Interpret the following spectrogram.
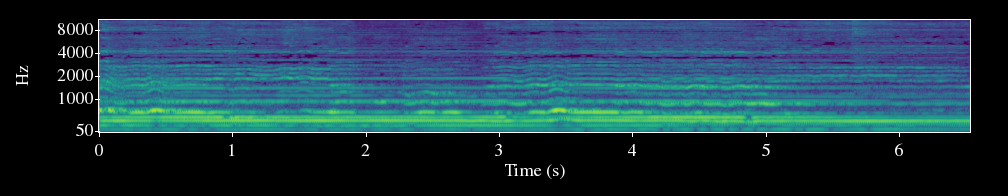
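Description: Live vocal music: a solo voice singing with wide vibrato over a steady sustained chord, the solo line fading out about five seconds in while the held chord goes on.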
